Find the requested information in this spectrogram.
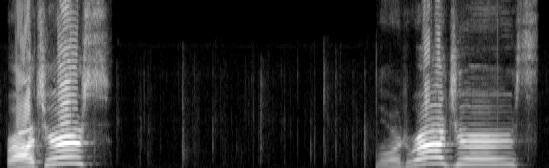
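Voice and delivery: loud, drawn-out call for Lord Rogers. Acted. Searching for Rogers in his cluttered room, calling loudly.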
